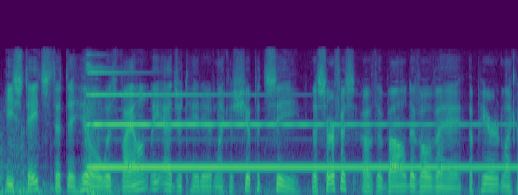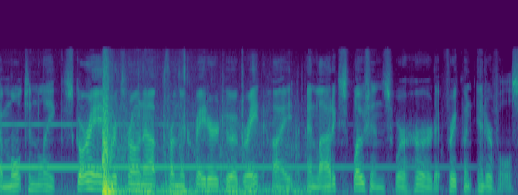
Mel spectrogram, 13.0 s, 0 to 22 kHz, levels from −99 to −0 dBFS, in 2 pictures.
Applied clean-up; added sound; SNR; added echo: none; Car + Bell; -2 dB; none.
